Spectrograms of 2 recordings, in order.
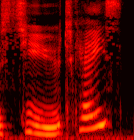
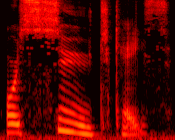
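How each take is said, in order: First: Suitcase slowly as syoot-case with a y glide; careful first option; slow contrast take. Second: Suitcase slowly as soot-case, no glide; careful second option. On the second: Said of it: "So, suitcase". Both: Shown as a demonstration.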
